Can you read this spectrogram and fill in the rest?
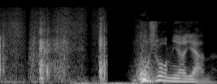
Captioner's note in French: FX - Footsteps - On Multiple Dirt - Walk; FX - Whoosh - 03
